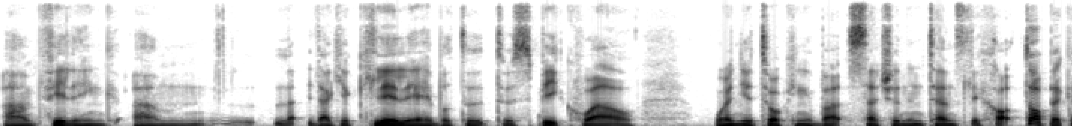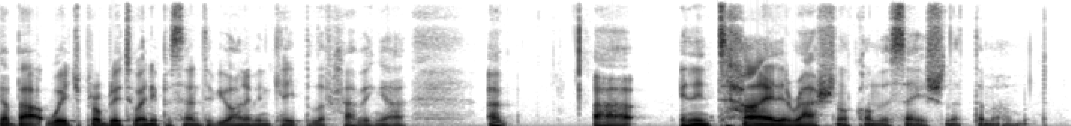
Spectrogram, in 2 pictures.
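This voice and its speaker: A man in his forties, a political philosopher hosting his channel, talking unscripted to viewers in a halting, searching way with many fillers and restarts, earnestly stressing key points. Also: low voice, fairly even intonation, gravelly, a little mellow, no room sound. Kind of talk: unscripted solo talk to viewers.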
